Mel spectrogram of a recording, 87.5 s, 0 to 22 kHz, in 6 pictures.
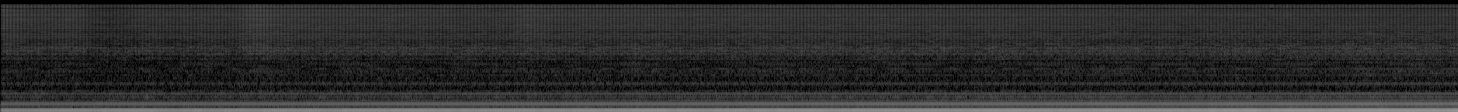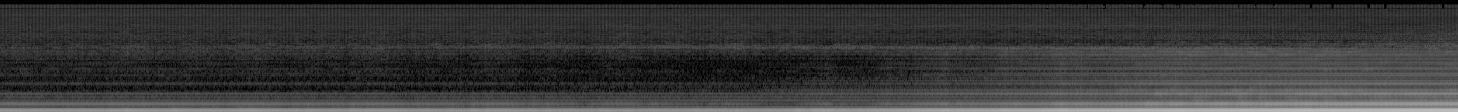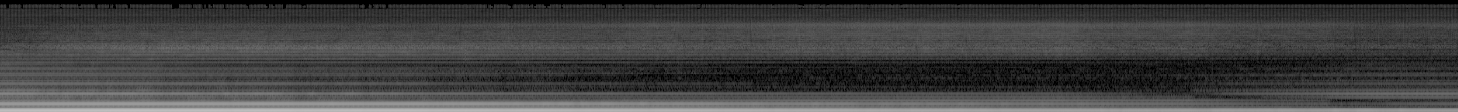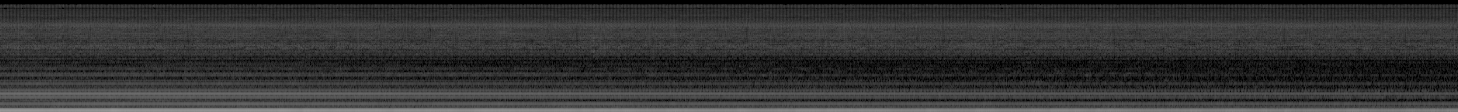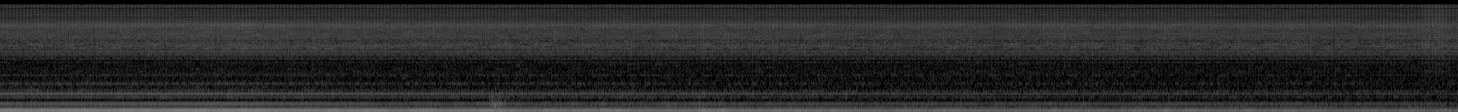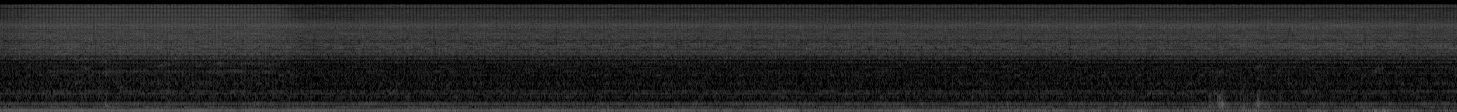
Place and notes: Recording using coil pick-up microphone of short walk under power line. Sound increases directly under the powerline and again near the bridge over floodgate.
6 December 2020, ~16:00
